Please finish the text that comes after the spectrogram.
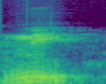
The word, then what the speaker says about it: knee: पहली मीनिंग है हमारे सामने नी। इसका KNEE मीनिंग लिखी हुई है। इसको उच्चारण में नी पढ़ा जाता है और यहाँ पे फोनेटिक सिंबल के आधार पर इसको न को एन से दर्शाया है और ई यानी ई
